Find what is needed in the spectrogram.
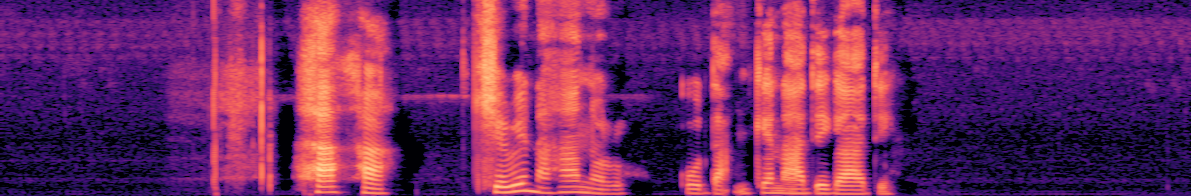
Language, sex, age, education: Igbo, female, 15-29, tertiary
